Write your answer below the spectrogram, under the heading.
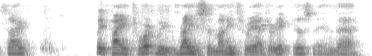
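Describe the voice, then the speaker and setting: Intonation is lively as this man talks at a moderate pace. There is a somewhat breathy quality to his voice. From New Zealand, Dunedin area. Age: 80s+. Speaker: retired businessman. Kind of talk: interview storytelling.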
